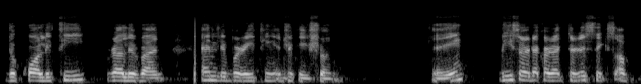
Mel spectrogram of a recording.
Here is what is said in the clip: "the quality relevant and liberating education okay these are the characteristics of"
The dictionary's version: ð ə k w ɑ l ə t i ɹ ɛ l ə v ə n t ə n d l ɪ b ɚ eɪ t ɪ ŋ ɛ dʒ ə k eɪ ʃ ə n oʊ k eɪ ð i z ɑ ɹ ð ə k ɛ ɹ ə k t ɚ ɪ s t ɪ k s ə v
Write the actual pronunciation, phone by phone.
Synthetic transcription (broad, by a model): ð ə k w ɑ l ə t i ɹ ɛ l ə v ə n t ə n d l ɪ b ɚ eɪ t ɪ ŋ ɛ dʒ ə k eɪ ʃ ə n oʊ k eɪ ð i s ɑ ɹ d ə k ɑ ɹ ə k t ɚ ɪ s t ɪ k s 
